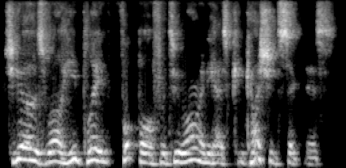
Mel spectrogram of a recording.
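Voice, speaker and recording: A middle-aged charter fishing captain from New Jersey tells a story in a podcast interview and acts out the people in it. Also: male voice, on the high side, animated, moderate pace. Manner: acts out quoted people in raised voices.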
